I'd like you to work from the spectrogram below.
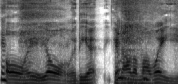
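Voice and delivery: mock Boston accent, punched up; mimicked bad Boston accent. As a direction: parrot a friend's poor Boston accent with gusto. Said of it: "I can't do a Boston accent".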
